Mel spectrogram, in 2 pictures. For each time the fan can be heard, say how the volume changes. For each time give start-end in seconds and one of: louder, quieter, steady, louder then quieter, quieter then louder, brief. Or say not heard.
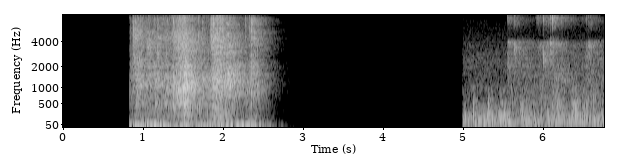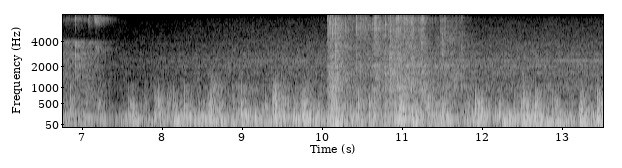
5.0-13.4 louder.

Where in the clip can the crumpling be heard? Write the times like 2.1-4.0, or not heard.
0.8-2.5, 5.5-7.2, 10.1-11.9.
